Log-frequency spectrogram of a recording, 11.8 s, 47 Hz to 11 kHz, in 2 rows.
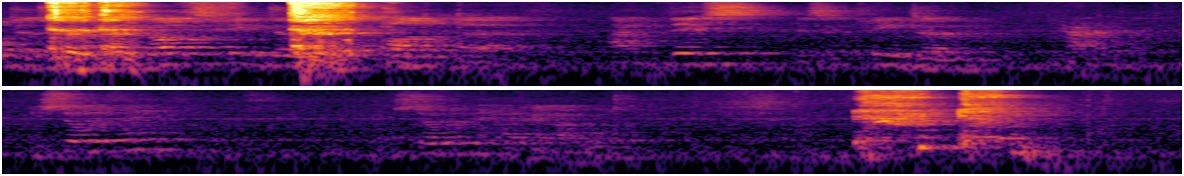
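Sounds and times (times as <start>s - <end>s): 
audience member coughing: 0.2s - 2.0s, 10.2s - 11.2s
speech: 3.4s - 6.8s, 7.9s - 9.1s.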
